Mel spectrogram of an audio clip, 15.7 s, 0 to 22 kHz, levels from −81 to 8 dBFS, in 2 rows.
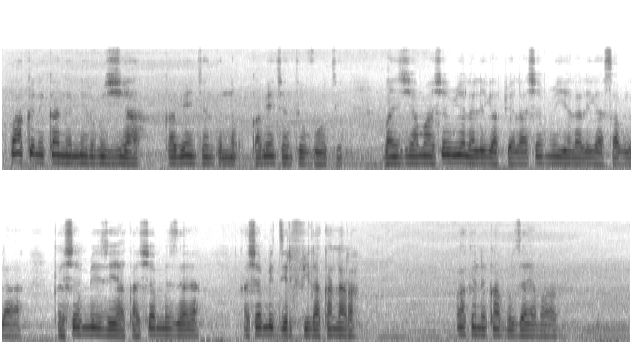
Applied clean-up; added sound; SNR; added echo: none; Vehicle; 17 dB; none.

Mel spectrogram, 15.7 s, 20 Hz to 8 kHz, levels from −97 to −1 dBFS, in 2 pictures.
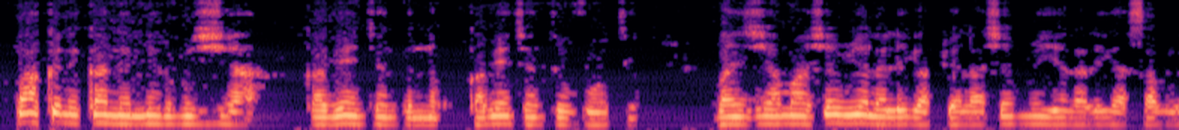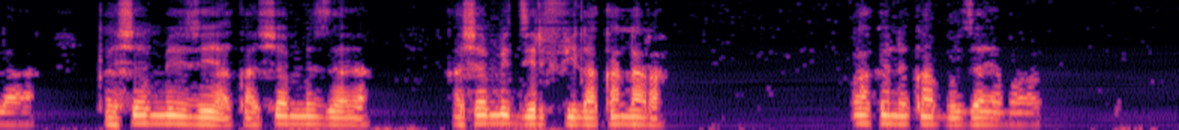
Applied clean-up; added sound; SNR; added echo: classical method spectral subtraction.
